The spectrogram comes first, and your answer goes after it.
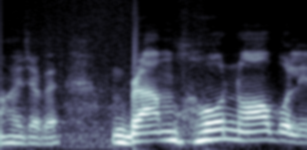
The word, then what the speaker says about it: ব্রাহ্মণ: ব্রাহ্মণ বলি না, ব্রাহ্মণ, তার মানে এখানে কি উচ্চারণ হচ্ছে না বাচ্চারা, খেয়াল করো, এখানে অ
